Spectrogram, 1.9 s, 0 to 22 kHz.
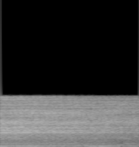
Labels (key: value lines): label: anthrophony, boat engine
recorder: SoundTrap 500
